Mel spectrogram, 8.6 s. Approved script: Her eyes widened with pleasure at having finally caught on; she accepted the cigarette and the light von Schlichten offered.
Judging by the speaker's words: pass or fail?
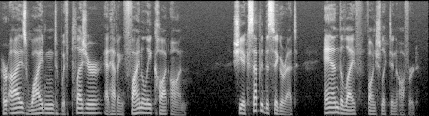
fail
